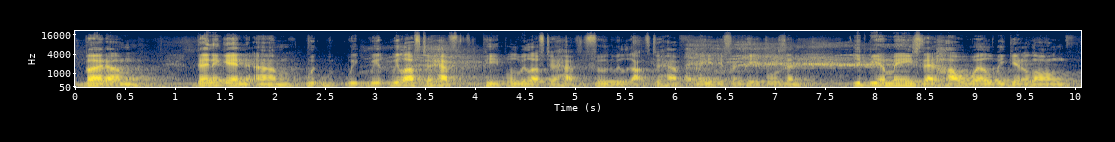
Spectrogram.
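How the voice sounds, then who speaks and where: A man from Bangladesh talks to an audience in a loose, unscripted way. He stops and restarts often and leans on fillers. His voice sits at a middle pitch and carries a long hall reverb. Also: fairly even intonation, a little hiss or hum. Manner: halting, many fillers and repeated starts. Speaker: community speaker. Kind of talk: informal public talk to an audience. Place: event hall.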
